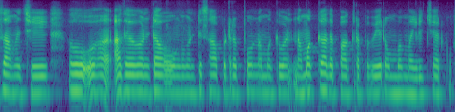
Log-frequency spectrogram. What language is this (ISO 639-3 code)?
tam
